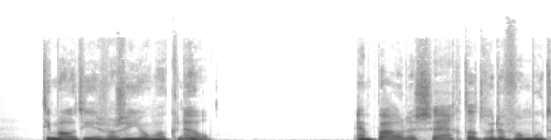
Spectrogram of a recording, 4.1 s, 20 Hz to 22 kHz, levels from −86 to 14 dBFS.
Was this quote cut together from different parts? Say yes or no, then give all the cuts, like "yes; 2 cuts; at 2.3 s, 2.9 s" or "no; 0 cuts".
yes; 1 cut; at 2.5 s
